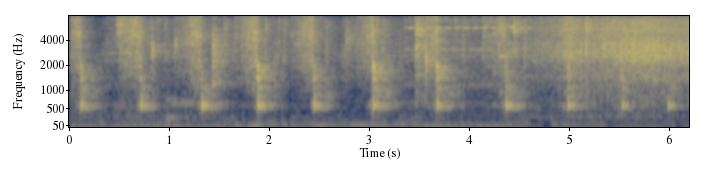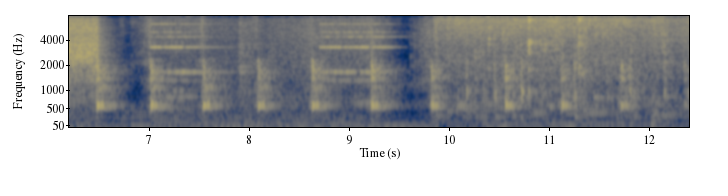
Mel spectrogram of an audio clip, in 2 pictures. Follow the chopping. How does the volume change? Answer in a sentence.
The loudness of the chopping goes down.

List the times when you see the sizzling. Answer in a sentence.
The sizzling can be heard from 0.0 to 6.5 s and from 9.8 to 12.3 s.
